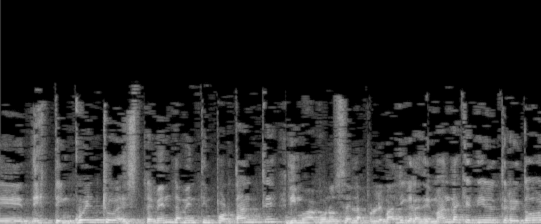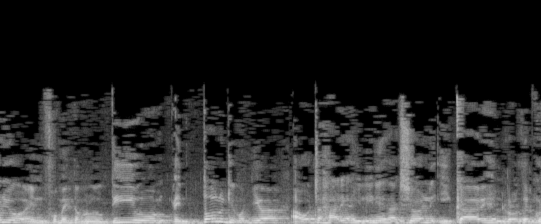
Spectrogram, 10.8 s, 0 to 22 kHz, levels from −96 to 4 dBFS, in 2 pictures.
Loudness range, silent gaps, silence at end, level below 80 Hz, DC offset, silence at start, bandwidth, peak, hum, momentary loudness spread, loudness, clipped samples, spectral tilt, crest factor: 1 LU; none; 0 s; -46 dBFS; under 0.1%; 0 s; 13.5 kHz; -2 dBFS; none; 2 LU; -16 LUFS; under 0.1%; -6 dB/octave; 14 dB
